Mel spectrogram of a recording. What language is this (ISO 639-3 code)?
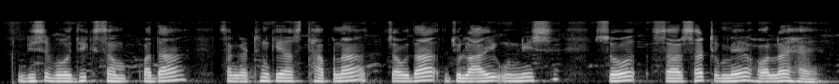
mag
